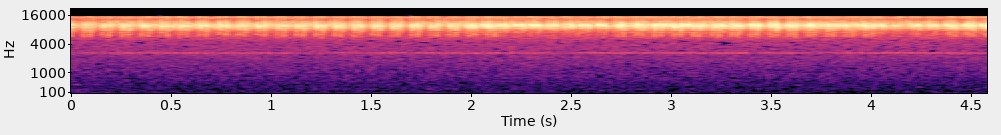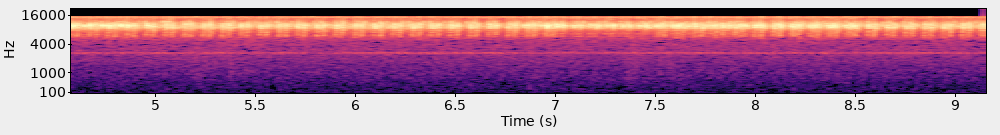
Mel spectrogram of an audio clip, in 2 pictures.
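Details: A dense chorus of crickets in a field gives a high, shimmering trill that runs on without pause.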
